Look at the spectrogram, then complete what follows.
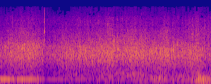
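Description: A live audience applauds a warm-up stand-up act, dense and steady clapping at a fairly loud, even level for a couple of seconds, with no one speaking over it.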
